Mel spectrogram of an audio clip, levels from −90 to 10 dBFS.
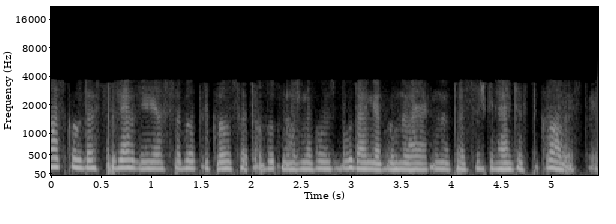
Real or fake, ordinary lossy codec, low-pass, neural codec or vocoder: fake; MP3, 24 kbps; 3.6 kHz; codec, 16 kHz, 1 kbps, FreqCodec, smaller model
